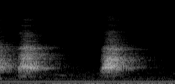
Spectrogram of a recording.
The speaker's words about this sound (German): sie bellen ja zum Glück nicht so extrem viel. Nur wenn sie halt spielen, also vor allem wenn wir mit ihnen spielen, weil sie dann ungeduldig werden.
